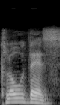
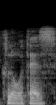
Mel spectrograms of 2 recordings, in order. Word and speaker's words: clothes: دوستان سعی میکنن که این clothes رو به این شکل بخونن. clothes. این اشتباه هست. نیاز نیست که اصلا این فشار رو به خودتون بیایید و بخواید هر دو رو تلفظ کنید. فقط کافیه بگید clothes. clothes به همین شکل قابل درک هست و قابل فهمیدن هست. نیازی نیست بگید clothes. کلا اشتباه میشه. clothes درست هست.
